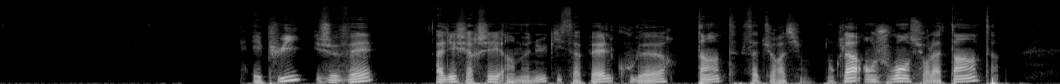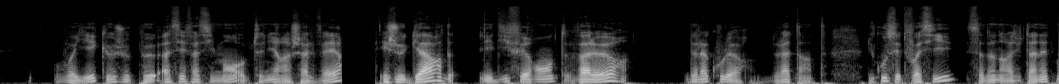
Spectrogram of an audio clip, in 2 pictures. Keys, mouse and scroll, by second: 1.3 click, 6.1 click, 7.5 click, 9.8-13.7 drag.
